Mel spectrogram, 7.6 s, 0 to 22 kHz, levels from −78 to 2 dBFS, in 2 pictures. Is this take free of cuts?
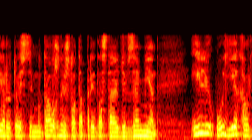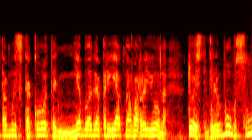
yes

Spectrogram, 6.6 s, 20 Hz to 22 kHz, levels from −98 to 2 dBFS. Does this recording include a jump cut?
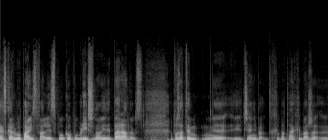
no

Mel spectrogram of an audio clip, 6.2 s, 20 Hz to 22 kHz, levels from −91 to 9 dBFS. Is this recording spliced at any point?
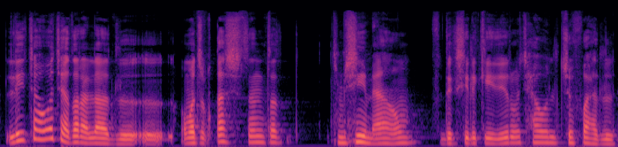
yes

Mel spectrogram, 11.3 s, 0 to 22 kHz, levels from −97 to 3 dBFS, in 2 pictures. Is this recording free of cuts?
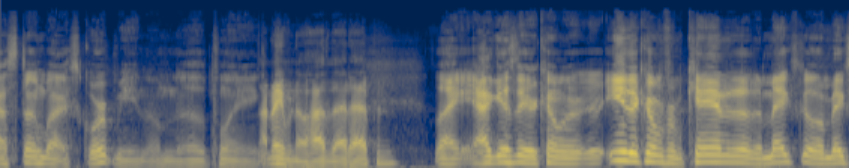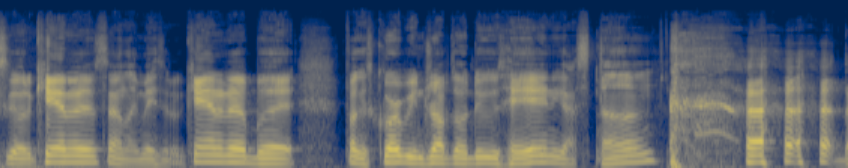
yes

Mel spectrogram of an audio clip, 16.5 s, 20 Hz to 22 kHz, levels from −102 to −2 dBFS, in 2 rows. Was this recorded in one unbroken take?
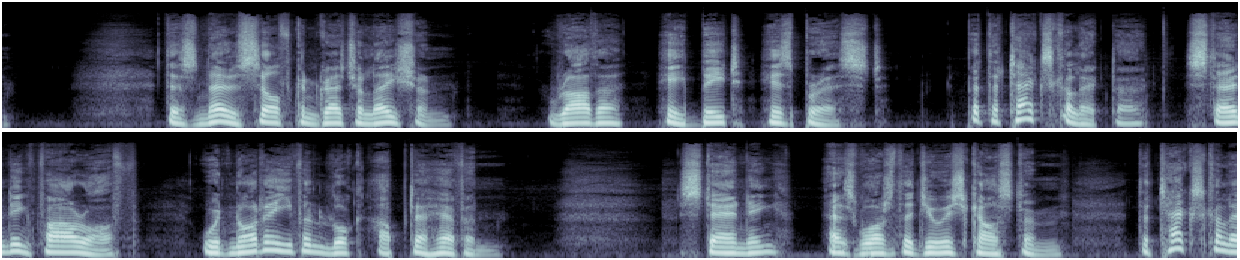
no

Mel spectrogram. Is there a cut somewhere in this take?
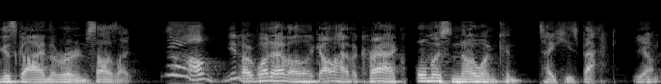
yes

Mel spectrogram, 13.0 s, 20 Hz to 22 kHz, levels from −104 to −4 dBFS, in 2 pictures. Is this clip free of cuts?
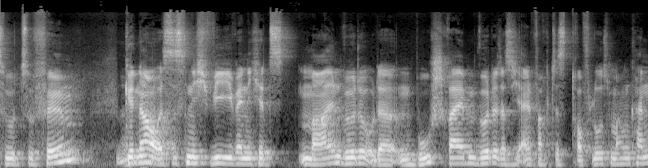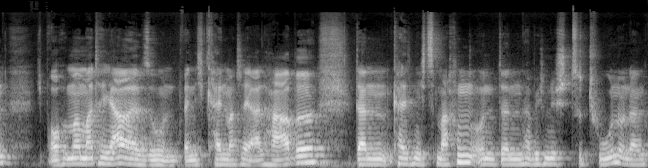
no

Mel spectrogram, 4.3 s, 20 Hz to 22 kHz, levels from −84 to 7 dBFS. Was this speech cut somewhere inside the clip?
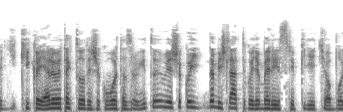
yes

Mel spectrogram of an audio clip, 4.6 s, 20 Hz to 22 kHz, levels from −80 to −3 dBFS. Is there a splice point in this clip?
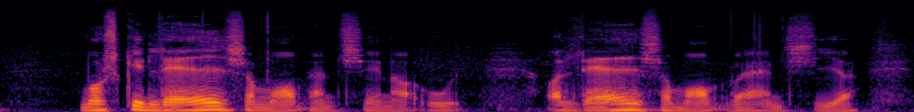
yes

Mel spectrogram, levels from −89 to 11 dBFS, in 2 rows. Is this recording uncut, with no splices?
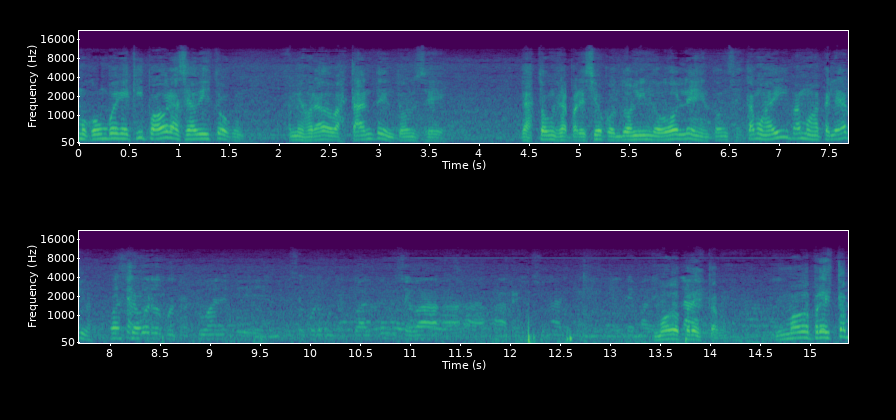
yes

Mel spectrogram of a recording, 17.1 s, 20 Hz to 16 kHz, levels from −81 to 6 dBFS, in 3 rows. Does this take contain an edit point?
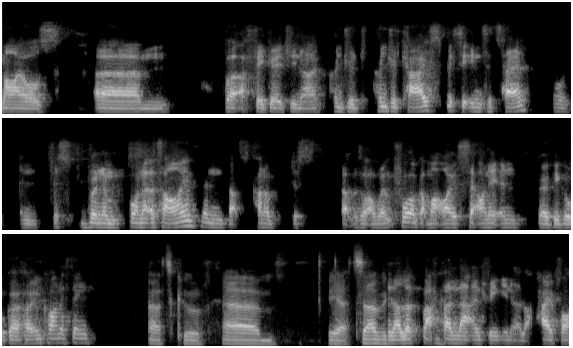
yes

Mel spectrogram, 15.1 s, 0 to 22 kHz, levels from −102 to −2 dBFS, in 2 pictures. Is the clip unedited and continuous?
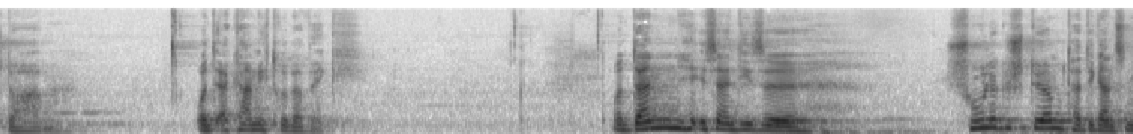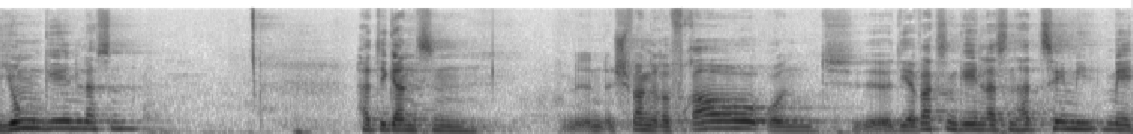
no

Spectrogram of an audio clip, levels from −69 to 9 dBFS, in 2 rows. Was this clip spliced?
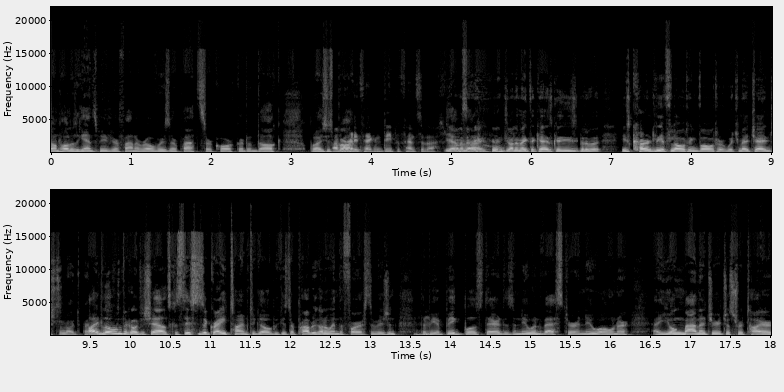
yes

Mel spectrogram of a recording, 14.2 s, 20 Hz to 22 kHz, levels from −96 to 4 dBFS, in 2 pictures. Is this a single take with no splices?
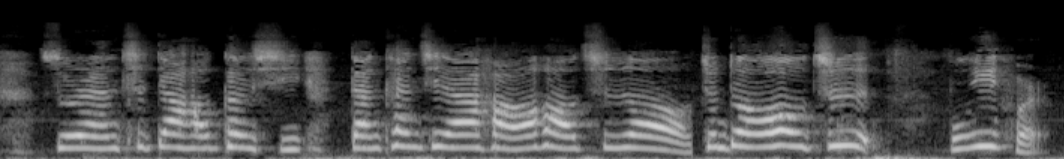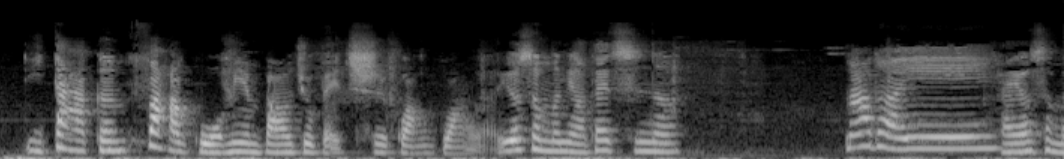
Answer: no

